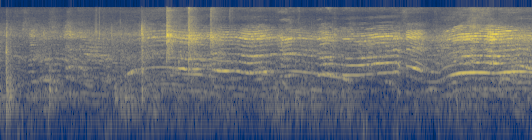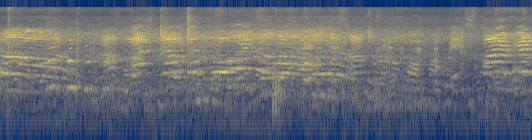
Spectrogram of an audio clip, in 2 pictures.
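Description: Many young children's voices talking and calling out at once, a busy overlapping chatter of high voices that never drops out.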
